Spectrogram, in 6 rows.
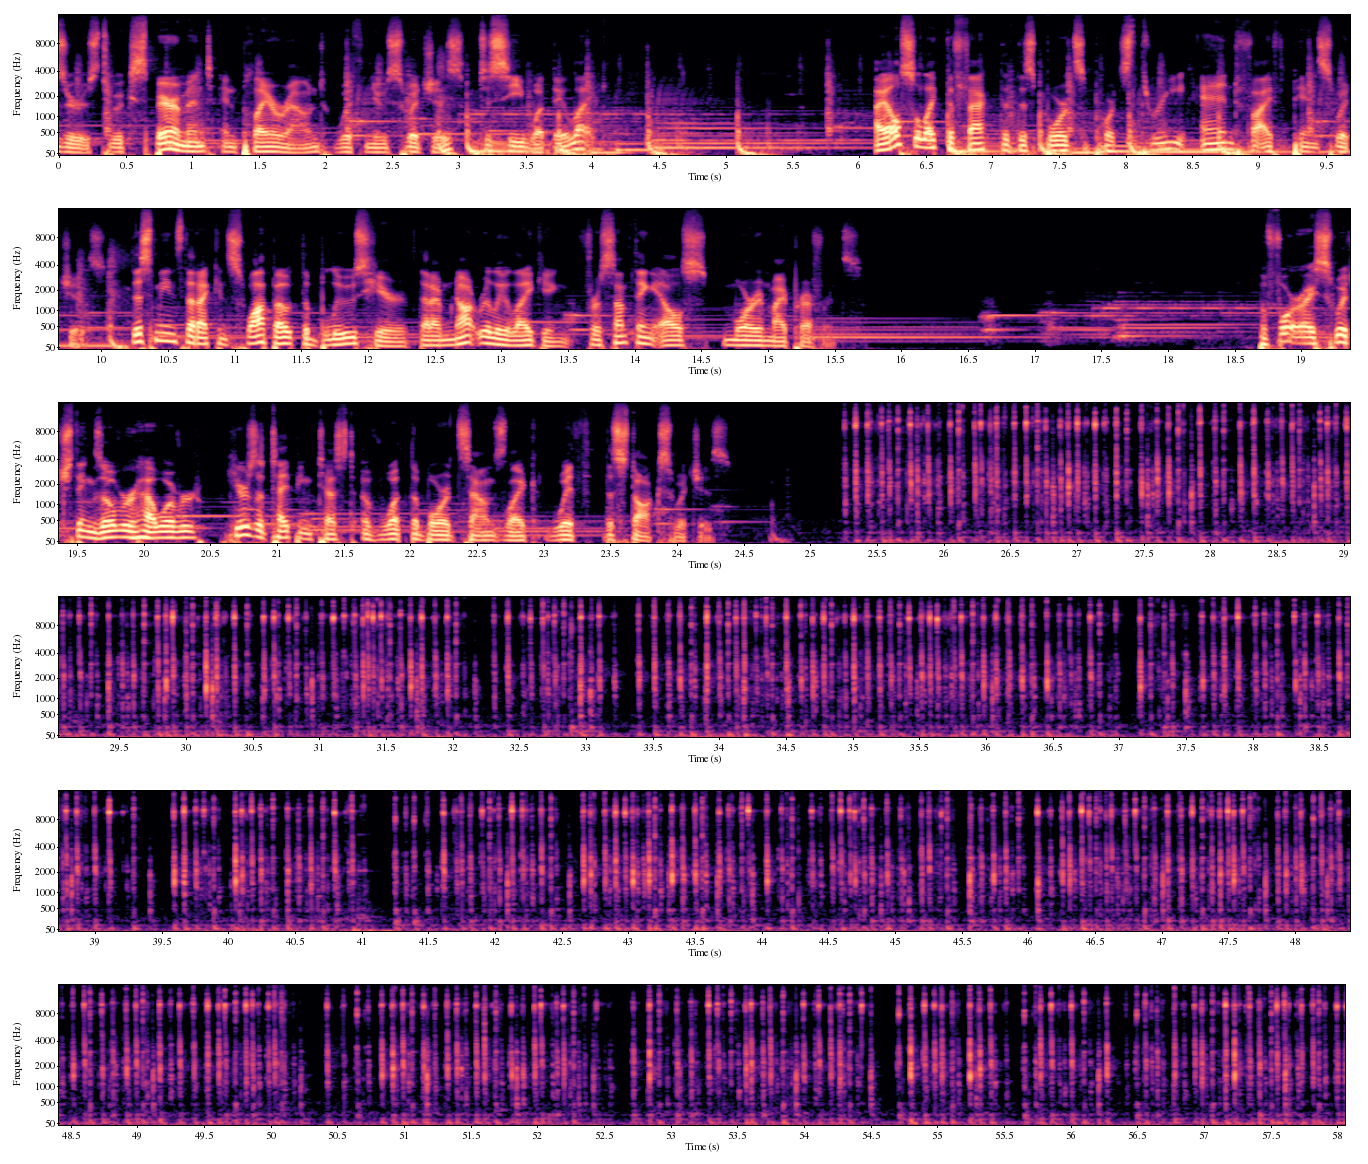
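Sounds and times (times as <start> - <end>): clicky mechanical keyboard typing: 25.3 - 58.0.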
